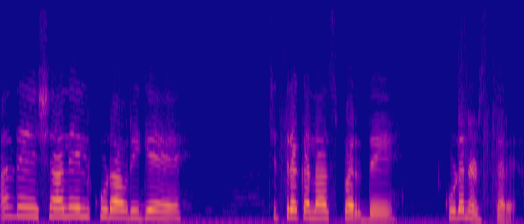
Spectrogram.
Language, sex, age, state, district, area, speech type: Kannada, female, 30-45, Karnataka, Shimoga, rural, spontaneous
